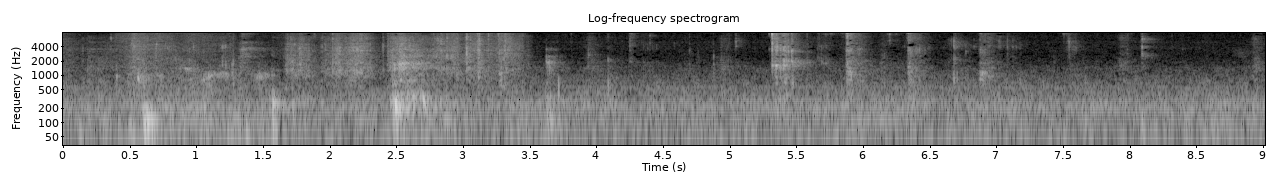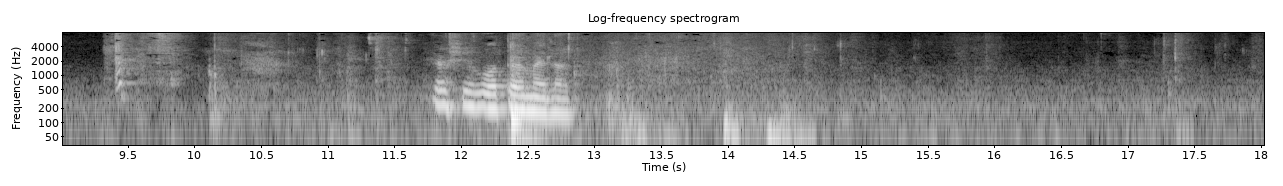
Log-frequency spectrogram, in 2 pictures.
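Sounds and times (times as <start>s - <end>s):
child crunching cereal: 1.4s - 3.6s.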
